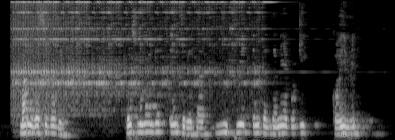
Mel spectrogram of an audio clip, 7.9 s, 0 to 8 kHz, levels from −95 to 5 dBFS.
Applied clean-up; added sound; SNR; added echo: classical method WPE with log-MMSE.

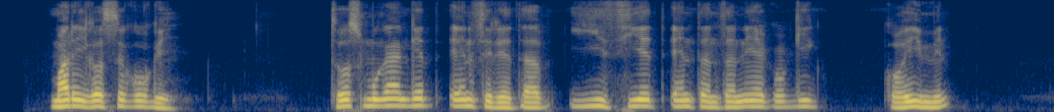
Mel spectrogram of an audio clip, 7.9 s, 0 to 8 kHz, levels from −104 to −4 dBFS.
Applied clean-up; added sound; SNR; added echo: none; none; none; none.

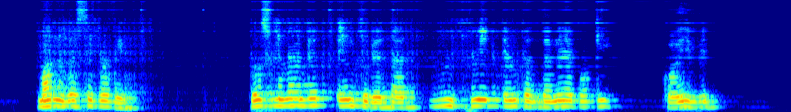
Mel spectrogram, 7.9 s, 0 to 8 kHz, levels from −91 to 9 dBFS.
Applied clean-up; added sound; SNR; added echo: neural mask model DeepFilterNet 3.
